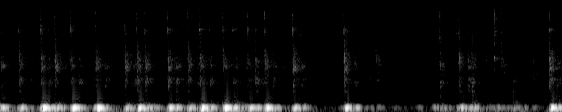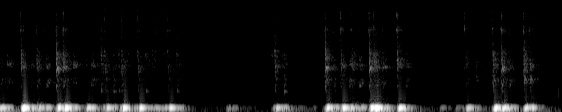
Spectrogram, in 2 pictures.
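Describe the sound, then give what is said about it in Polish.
Rapid clicking of keys on a computer keyboard, typed in several bursts with short pauses between them, fairly loud, with no voices, as a prepared email address is typed into a new message in the Thunderbird email program. “Ja wpiszę przygotowany wcześniej adres mailowy.”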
